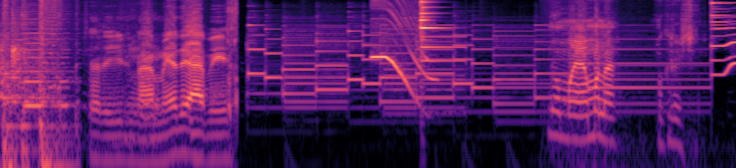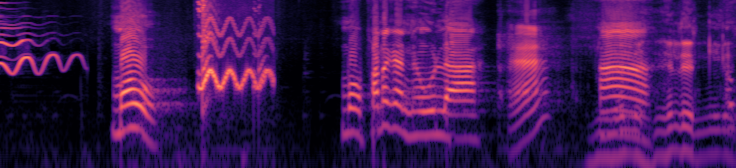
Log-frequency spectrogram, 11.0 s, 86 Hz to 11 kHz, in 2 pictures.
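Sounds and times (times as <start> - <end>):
electronic chime tune: 2.8 - 3.6.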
